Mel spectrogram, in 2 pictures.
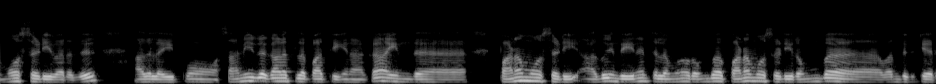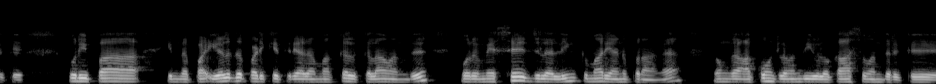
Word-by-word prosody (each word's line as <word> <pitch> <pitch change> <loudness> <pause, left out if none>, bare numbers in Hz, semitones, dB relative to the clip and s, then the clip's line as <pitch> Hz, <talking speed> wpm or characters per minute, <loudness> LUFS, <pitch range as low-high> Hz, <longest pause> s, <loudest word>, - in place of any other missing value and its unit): மோசடி 140 -3 +1
வருது. 110 +4 0 0.5
அதுல 125 0 +2
இப்போ 125 +3 -8 0.4
சமீப 160 +5 +3
காலத்துல 150 -1 +2
பார்த்தீங்கன்னாக்கா, 120 +2 -3 0.2
இந்த 125 -1 -5 0.9
பணம் 165 +7 +3
மோசடி. 135 -6 +1 0.2
அதுலேயும் 150 +5 +2
இந்த 130 -2 +3
இணையதில்ல 140 -1 -1
ரொம்ப 140 +3 +2
பண 130 +4 0
மோசடி 130 -4 0
ரொம்ப 140 +4 -6 0.6
வந்துகிட்டே 120 +1 -3
இருக்கு. 110 - -6 0.5
குறிப்பா 145 -1 +4 0.6
இந்தப் 125 -2 -4
ப - - -3 0.2
எழுதப் 155 +1 +4
படிக்கத் 135 -1 0
தெரியாத 130 -1 +1 0.2
மக்களுக்கெல்லாம் 130 +1 0
வந்து, 115 +4 +1 0.5
ஒரு 130 0 +3
மெசேஜ்ல 140 -2 +3
லிங்க் 155 +2 -1
மாரி 140 -1 +1
அனுப்புறாங்க. 110 -3 -5 0.6
உங்க 130 0 -4 0.2
அக்கௌன்ட்ல 135 +1 0
வந்து 130 +1 -1
இவ்ளோ 125 -1 +4
காசு 125 +1 -3
வந்திருக்கு. 115 0 -1
130 Hz, 120 wpm, -24 LUFS, 125-145 Hz, 0.9 s, குறிப்பா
